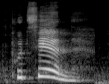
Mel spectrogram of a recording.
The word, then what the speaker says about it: poutine: Poutine. My favorite pizza is Riverside. Favorite poutine? Louise. Poutine. English people pronounce it poutine.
